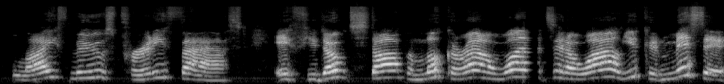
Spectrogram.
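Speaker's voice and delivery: slow put-on American accent. Asked by another speaker to read the quote slowly: slow American accent. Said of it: "Just read it slow in an American accent".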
